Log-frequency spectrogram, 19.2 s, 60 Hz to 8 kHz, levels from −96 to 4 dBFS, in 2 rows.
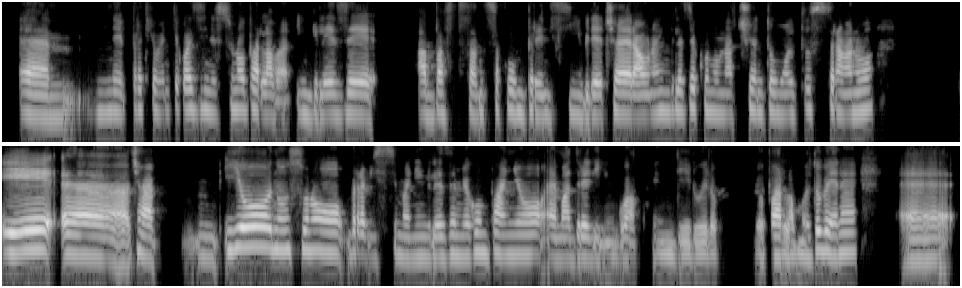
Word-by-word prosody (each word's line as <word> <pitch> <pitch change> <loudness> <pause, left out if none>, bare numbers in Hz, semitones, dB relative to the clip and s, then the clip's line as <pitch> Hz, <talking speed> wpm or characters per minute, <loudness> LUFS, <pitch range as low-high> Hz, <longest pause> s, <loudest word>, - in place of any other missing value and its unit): Ehm, 155 -3 -1 0.2
ne 175 -1 -10
praticamente 185 -2 -12
quasi 190 0 -4
nessuno 185 +2 -7
parlava 175 -4 -2
inglese 165 0 -4 0.4
abbastanza 165 0 -6
comprensibile. 160 -2 -7
Cioè, 175 - -3
era 160 -1 +5
una 160 +1 -2
inglese 180 +2 -7
con 185 -1 -10
un 170 -1 -11
accento 170 +1 -7
molto 165 +3 -11
strano 175 +1 -4 0.8
e, 205 +2 +8
ehm, 180 -3 +6
cioè, 175 -4 +2 0.2
mhmm, 275 - -15
io 235 +2 +7
non 215 -1 -2
sono 205 -2 +1
bravissima 185 -2 -6
in 165 - -13
inglese. 170 +1 -5
Il 180 - -4
mio 175 0 -5
compagno 185 -1 -2
è 175 - -1
madrelingua, 165 - -4
quindi 95 0 -9
lui 95 +1 -6
lo - - -7 0.4
lo - - -6
parla 175 -1 +2
molto 175 +4 -2
bene, 195 0 -1 0.4
ehm, 160 - -2
175 Hz, 130 wpm, -24 LUFS, 165-190 Hz, 0.8 s, e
